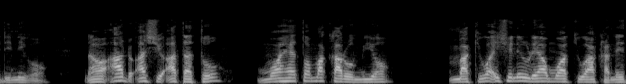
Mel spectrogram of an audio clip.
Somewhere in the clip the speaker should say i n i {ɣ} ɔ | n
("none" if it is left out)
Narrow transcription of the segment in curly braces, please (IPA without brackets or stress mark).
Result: ɣ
